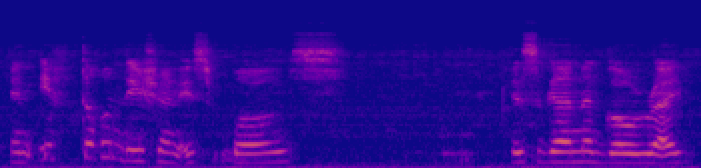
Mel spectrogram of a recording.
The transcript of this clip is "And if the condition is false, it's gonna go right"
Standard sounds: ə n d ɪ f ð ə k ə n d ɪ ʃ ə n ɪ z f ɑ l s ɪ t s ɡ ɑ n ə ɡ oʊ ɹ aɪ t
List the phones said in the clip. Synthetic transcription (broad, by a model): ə n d ɪ f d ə k ə n d ɪ ʃ ə n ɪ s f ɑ l s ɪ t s ɡ ɑ n ə ɡ oʊ ɹ aɪ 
